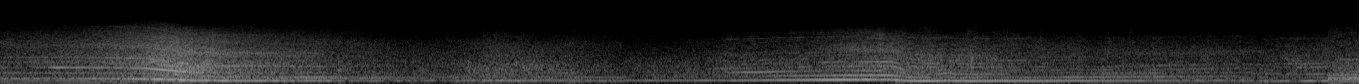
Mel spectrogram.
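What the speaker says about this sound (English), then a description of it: "Brendan Ryan running a real nice Ferrari tonight" Ferrari race car in Caterpillar livery, yellow, red and white, driven on a race track at night; engine drones steadily with pitch rising and dropping through two acceleration and downshift cycles, moderately loud with no voices.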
